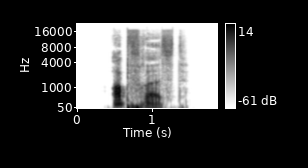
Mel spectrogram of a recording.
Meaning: second-person singular subjunctive I of opfern
- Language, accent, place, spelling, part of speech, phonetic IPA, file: German, Germany, Berlin, opfrest, verb, [ˈɔp͡fʁəst], De-opfrest.ogg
